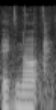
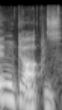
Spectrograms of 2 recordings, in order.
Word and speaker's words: ingot: Is it ingot? It's ingot or ingot. Ingot. Depending on that. It's ingot. Why do you think it's ignot?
